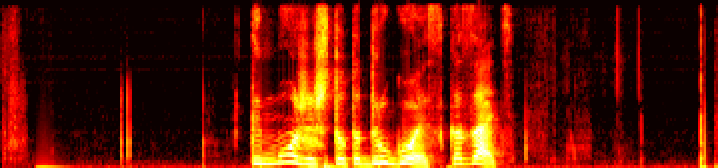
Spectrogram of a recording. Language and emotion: Russian, angry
